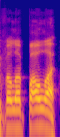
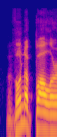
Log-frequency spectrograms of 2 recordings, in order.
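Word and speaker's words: Vunipola: Billy Villapola dragged down, I said his name wrong. Vunapola it was, sorry.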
